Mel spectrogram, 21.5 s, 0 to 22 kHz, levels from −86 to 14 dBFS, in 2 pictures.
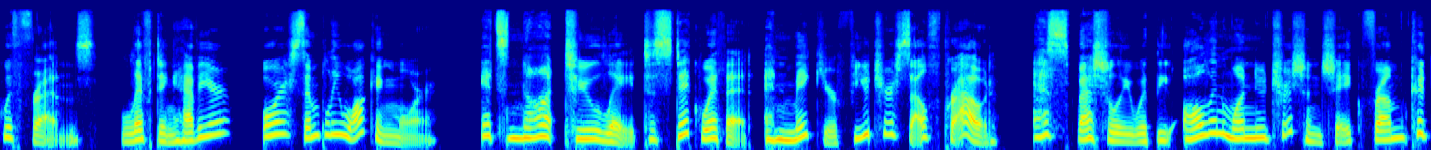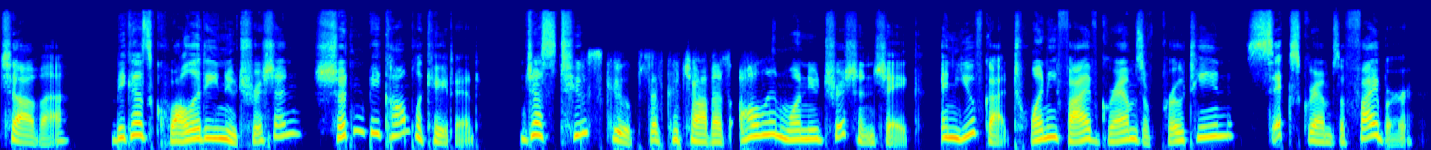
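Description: At 15.11 s there's a call bitrate drop: the encoder gets starved and codes coarsely, and the top end collapses from about 20 kHz to 6 kHz, which fits a fall from around 128 to 8 kbps. It sits muffled and rough for about 1.4 s, recovering by 16.57 s.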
